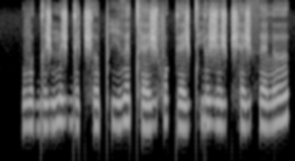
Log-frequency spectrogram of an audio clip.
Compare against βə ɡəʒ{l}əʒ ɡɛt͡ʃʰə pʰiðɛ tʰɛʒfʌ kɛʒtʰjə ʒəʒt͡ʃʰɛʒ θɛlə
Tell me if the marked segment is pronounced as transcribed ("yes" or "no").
no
